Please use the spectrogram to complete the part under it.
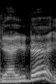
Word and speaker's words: Gallaudet: Remember when we were at Gallaudet? Is that, am I saying it right? – Gallaudet, yeah.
